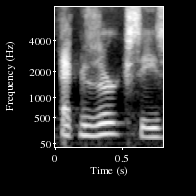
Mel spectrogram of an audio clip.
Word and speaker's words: Xerxes: Now, the most powerful king of that day was a king named Xerxes, spelled with an X, okay? So it's Xerxes, all right?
